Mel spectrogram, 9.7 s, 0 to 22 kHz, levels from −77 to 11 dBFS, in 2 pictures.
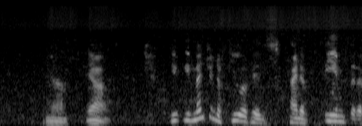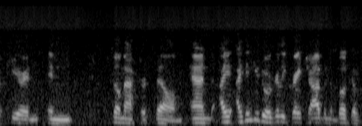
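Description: Throughout the clip, a noise suppressor pulls the room noise down by about 19 dB frame by frame, leaving noise-suppressor artifacts: the noise sinks between the words and rises under them. The room noise itself sits about 11 dB below the speech. From 0.57 to 1.47 s, the suppressor mistakes parts of the speech for noise and cuts them by up to about 20 dB, briefly swallowing roughly a fifth of a second of soft sounds. The same speech cut returns from 1.93 to 5.51 s, with drops of up to about 21 dB over roughly a second and a half, and again from 6.0 s to the end, leaving word endings and quiet stretches faint or missing.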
